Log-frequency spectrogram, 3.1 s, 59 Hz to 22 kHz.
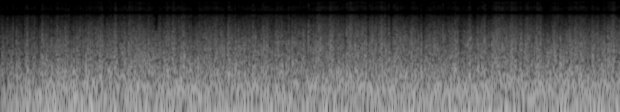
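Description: A simulated Hyunmoo-4 missile launch carrying a satellite payload from Naro Space Center, a steady, loud, broadband rocket roar with powerful thrust that holds unbroken throughout.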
